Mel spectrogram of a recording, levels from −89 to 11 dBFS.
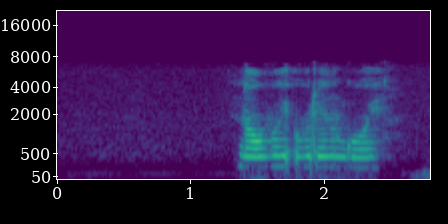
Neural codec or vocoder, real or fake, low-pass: none; real; 7.2 kHz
